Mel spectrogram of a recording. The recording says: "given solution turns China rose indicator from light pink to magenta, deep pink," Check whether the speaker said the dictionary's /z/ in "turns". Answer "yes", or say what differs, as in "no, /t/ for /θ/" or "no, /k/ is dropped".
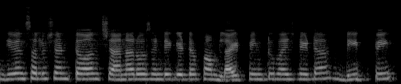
no, /z/ is dropped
